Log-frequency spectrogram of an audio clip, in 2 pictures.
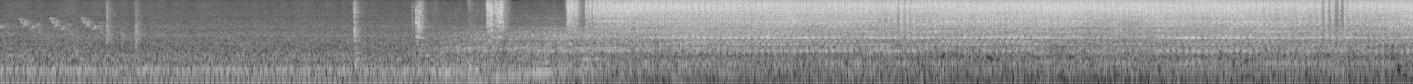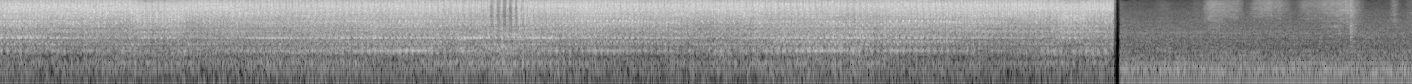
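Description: A wood lathe spins up about five seconds in. A turning tool then shear-scrapes the spinning cherry platter blank with a loud, steady rasping, which cuts off abruptly near the end.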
